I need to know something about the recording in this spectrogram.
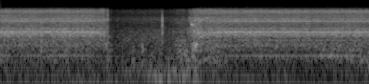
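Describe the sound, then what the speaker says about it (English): A power drill boring down through a plastic ledge for a cave background, a loud steady whine that stops for about a second with a small click, then starts again and runs on. "then drill down through the ledge here"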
